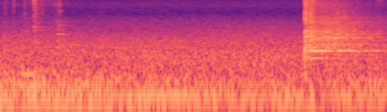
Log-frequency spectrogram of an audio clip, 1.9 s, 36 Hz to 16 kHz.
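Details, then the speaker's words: 2004 Toyota Sequoia upper rear chassis tube, rusted section trimmed out before welding: one sharp hammer strike rings clear and bright, holding a steady tone before fading; remaining tube metal is solid. "So that's pretty solid still."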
